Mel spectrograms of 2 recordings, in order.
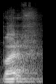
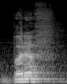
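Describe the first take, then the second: First: No vowel is heard between r and f. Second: An 'a' vowel is heard between r and f. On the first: The speaker calls it right. "दरमियानी हर्फ पर जज़्म होता है" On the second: The speaker calls it wrong. "हम उसके ऊपर ज़बर पढ़ देते हैं"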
